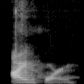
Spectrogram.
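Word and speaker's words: einkorn: I keep referring to I use almost exclusively in corn in my kitchen it is the oldest wheat yes you spell in corn is spelled e i n k r n it's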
